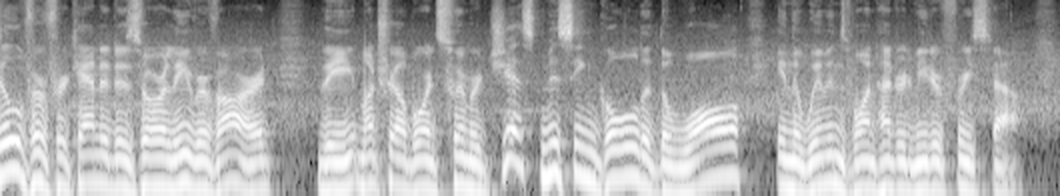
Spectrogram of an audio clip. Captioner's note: applause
